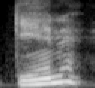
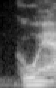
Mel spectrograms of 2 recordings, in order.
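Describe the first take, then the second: First: The name is said without a w sound. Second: The name is said with a w sound. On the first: The speaker calls it wrong. "I said it wrong" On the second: The speaker calls it right. "Nope, it's Gwen"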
